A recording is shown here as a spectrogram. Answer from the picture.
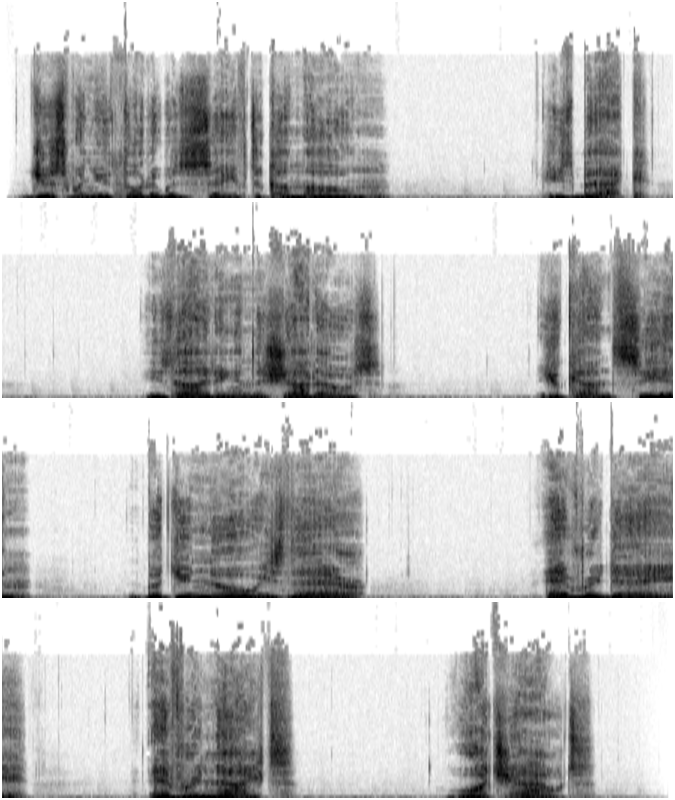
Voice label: Cinema trailer voice

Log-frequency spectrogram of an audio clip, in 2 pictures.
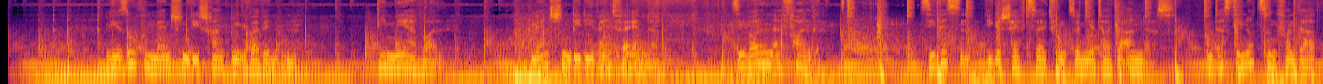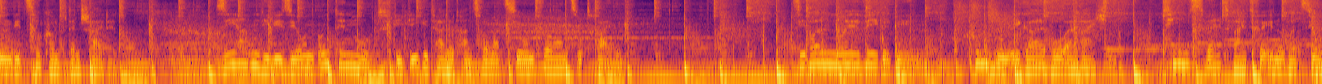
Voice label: Imagefilm; Netapp

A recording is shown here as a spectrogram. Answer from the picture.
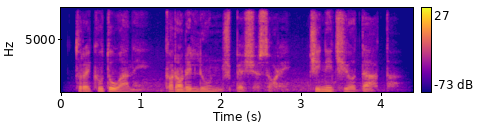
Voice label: Rumanian; language

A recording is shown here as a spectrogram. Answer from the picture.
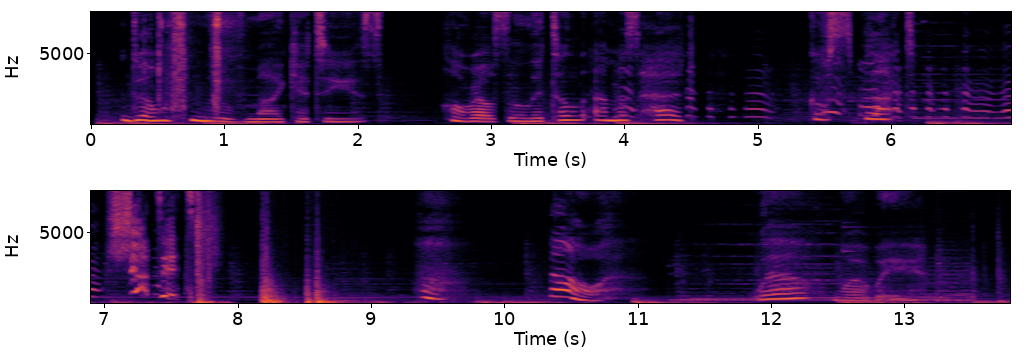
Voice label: British

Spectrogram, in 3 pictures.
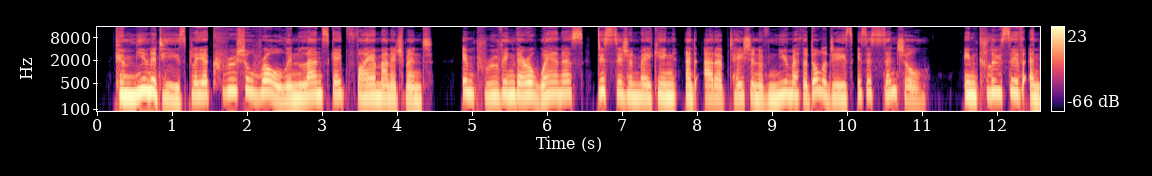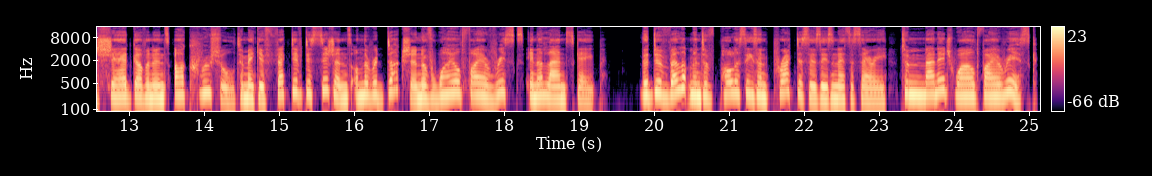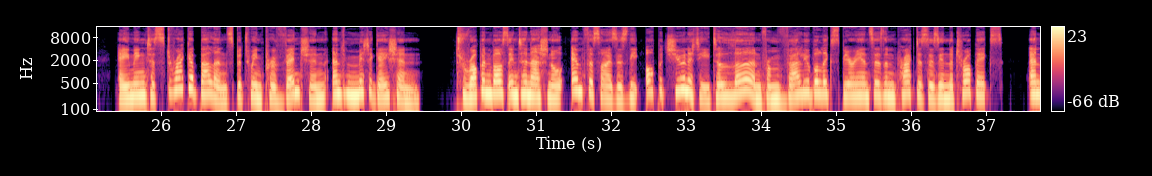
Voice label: Neutral English

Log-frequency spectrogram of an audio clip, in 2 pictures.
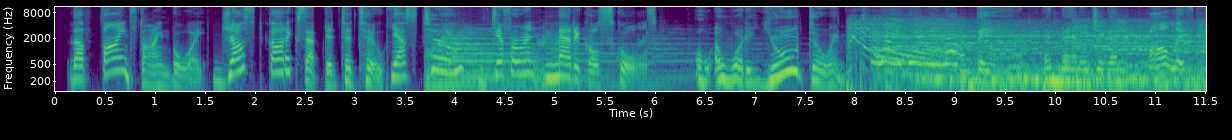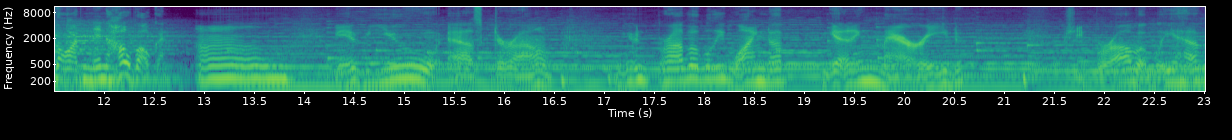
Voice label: Animation

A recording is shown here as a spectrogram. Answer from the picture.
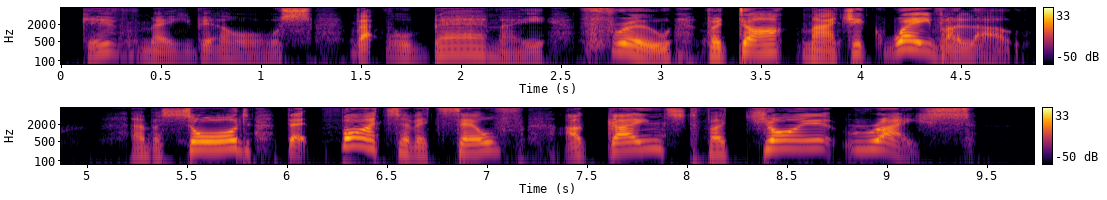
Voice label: Cockney

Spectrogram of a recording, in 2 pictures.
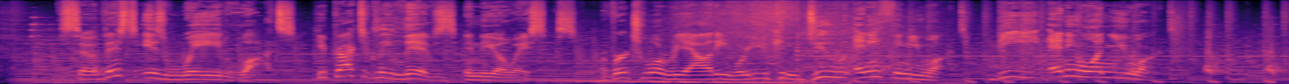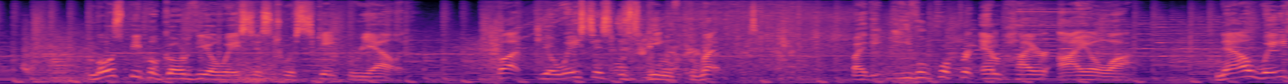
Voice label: narration sample; syfy geeksplain

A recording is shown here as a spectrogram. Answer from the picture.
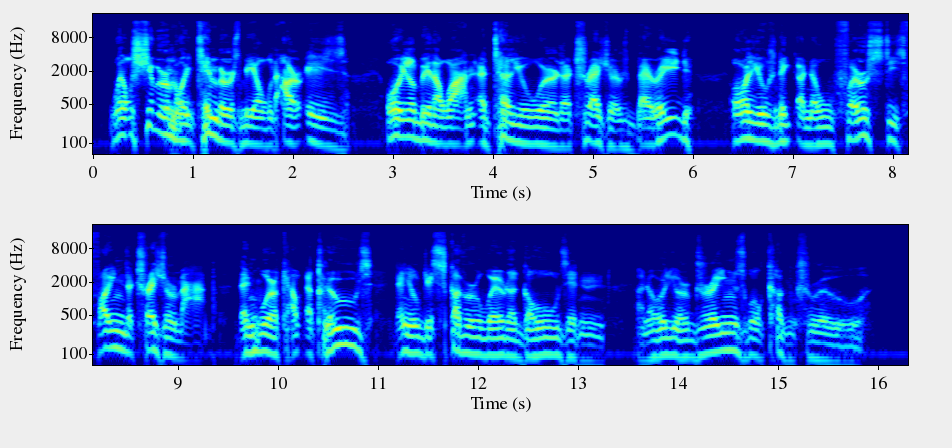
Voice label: Pirate

